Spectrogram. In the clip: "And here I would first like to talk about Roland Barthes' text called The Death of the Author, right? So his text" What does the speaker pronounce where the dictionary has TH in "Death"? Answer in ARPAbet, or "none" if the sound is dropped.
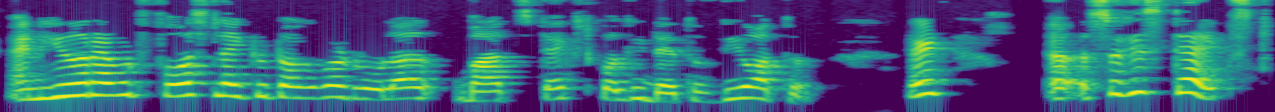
T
